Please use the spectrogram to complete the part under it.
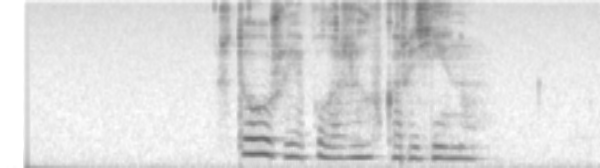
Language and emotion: Russian, sad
